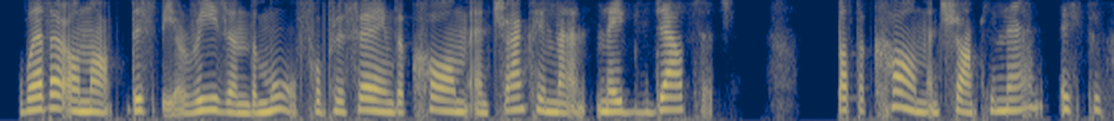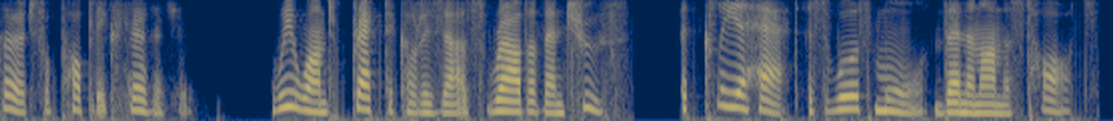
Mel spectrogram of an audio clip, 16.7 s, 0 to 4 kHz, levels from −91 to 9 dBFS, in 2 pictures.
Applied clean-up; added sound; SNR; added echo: neural mask model Resemble Enhance denoiser.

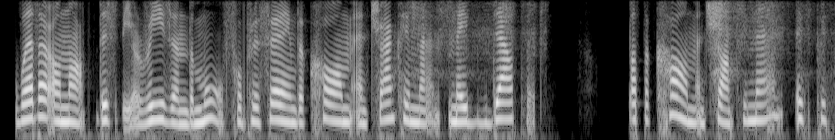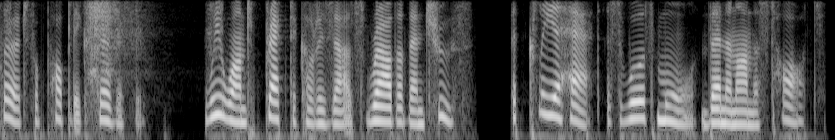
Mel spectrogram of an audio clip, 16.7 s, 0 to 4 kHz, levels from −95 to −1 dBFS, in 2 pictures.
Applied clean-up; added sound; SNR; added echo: neural mask model RNNoise.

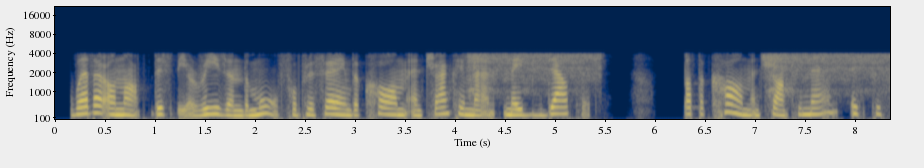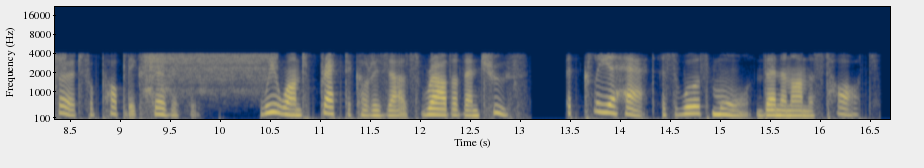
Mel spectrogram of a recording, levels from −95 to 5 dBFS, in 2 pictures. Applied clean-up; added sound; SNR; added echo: none; Hiss; 15 dB; none.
